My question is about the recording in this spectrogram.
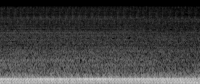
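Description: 1995 Rover Mini Cooper 1.3i's 1275 cc A-series four-cylinder engine idling steadily.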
